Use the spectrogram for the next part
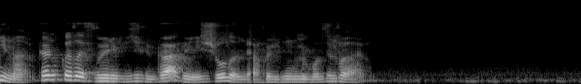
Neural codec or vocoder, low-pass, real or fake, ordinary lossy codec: autoencoder, 22.05 kHz, a latent of 192 numbers a frame, VITS, trained on one speaker; 7.2 kHz; fake; MP3, 48 kbps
